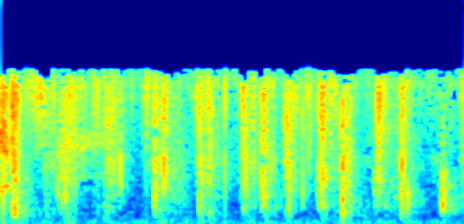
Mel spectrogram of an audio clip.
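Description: Footsteps of several men walking right into a house without knocking, a busy, uneven patter of scuffing steps and thuds overlapping one another, moderately loud, with no talking over them.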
